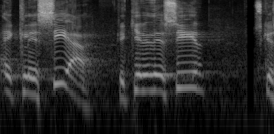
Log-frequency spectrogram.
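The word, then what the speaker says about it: ἐκκλησία: logía viene de una palabra griega que se pronuncia ekklesia que quiere decir los que son llamados fuera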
